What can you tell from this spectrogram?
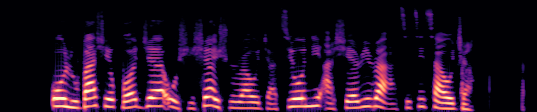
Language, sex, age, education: Yoruba, female, 15-29, tertiary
